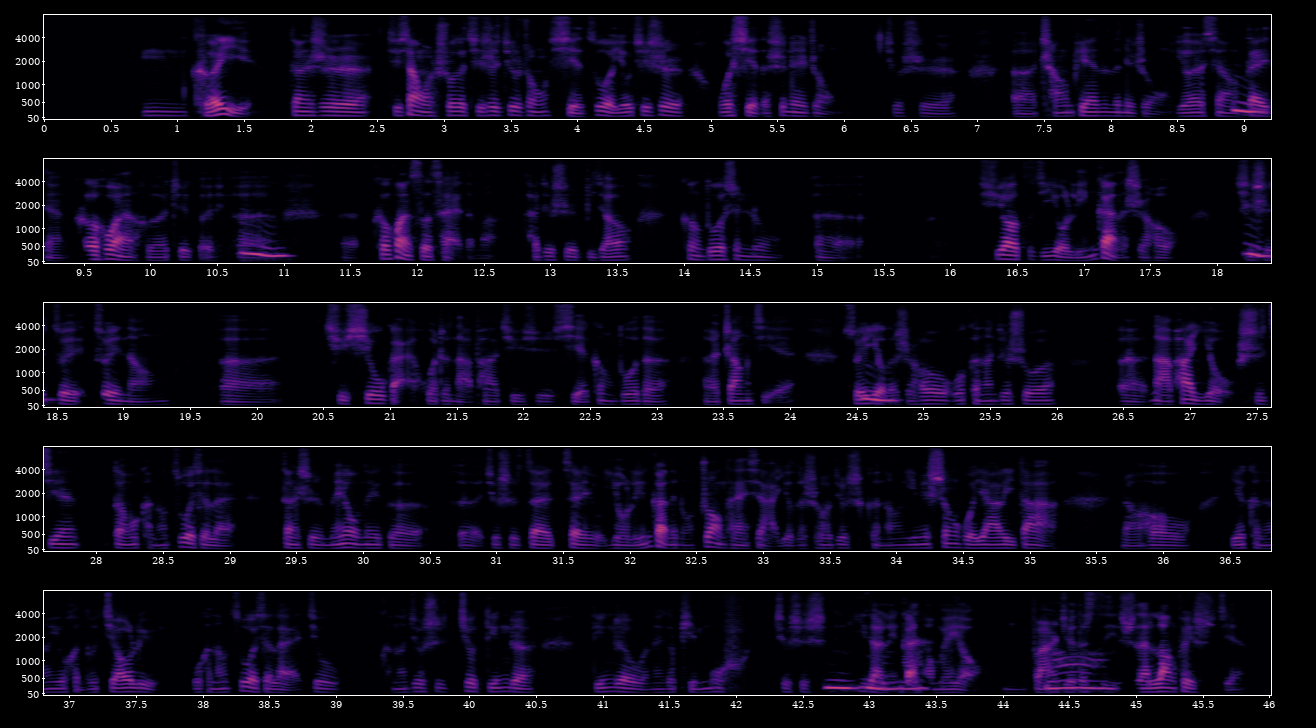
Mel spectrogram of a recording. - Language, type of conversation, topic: Chinese, advice, 为什么我的创作计划总是被拖延和打断？
- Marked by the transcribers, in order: laughing while speaking: "幕"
